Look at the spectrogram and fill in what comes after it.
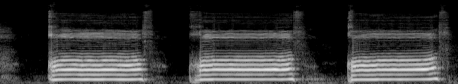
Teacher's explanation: حلق کا نیچے والا حصہ اوپر والے تالو سے ٹکراتا ہے, گلے میں جو تالو ہوتا ہے اس سے ٹکرا کے قاف نکلتا ہے. یہ موٹا قاف ہے جبکہ اگلا والا باریک قاف ہے.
